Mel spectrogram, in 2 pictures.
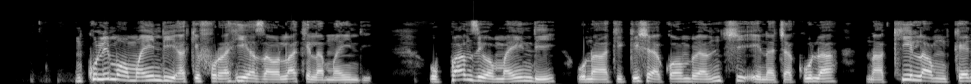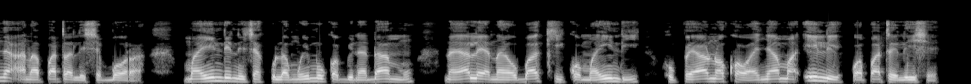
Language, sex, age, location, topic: Swahili, male, 36-49, Kisumu, agriculture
